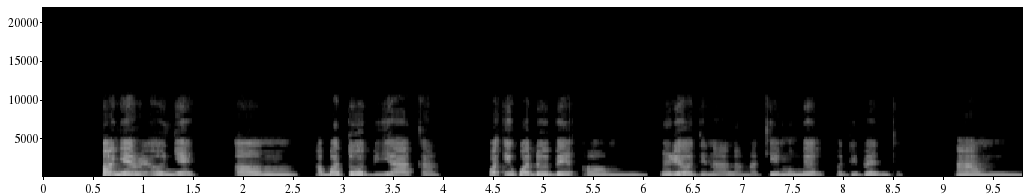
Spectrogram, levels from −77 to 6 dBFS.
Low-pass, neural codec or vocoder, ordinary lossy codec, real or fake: none; none; none; real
